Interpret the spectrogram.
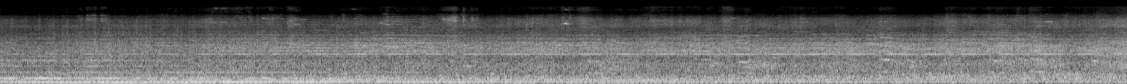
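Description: BNSF coal train's coal cars rolling past: a steady rumble of steel wheels on rail, with a thin high tone held throughout.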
